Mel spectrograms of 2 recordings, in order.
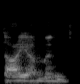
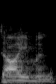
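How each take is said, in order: First: Every syllable is said fully and stressed. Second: The middle syllable is slightly reduced and elided. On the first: The speaker calls it wrong. "there's a tendency to overstress every syllable" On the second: The speaker calls it right. "It's actually diamond. We tend to elide slightly there"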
